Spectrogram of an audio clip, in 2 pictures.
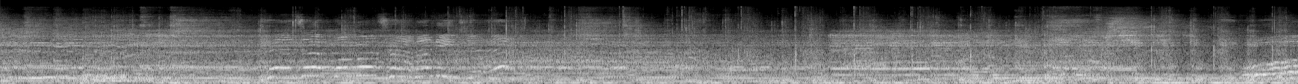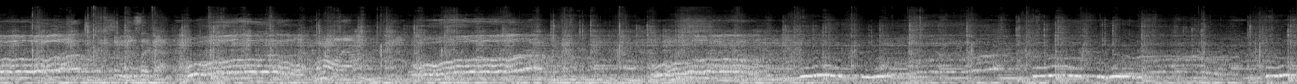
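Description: A live band playing through a large outdoor concert sound system, heard from out in the audience. A singer's voice is strong from about halfway on.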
